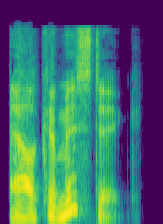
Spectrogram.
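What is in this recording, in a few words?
"alchemistic", British English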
